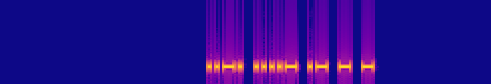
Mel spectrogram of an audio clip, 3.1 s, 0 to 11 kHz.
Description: Morse code, heard as a keyed tone, about 50 wpm, 700 Hz. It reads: F4ATT
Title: DXCC-100 Call Signs - 5 Characters - Repeated 3x - 50wpm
